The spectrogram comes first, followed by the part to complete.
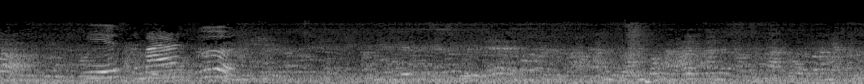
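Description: Everyday sounds run watery and swirly for the whole clip, with plainly audible smearing on attacks and nothing above 8.1 kHz. This is likely MP3 compression at a starved bitrate, one that fits roughly 32 kbps, cutting treble and dropping weak frequency detail.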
